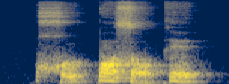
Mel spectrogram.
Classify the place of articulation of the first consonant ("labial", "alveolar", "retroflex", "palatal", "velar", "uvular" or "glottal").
uvular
